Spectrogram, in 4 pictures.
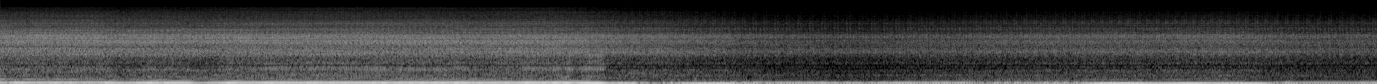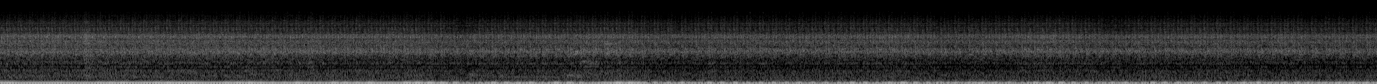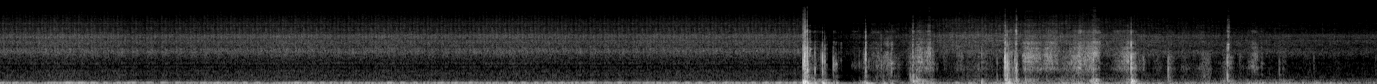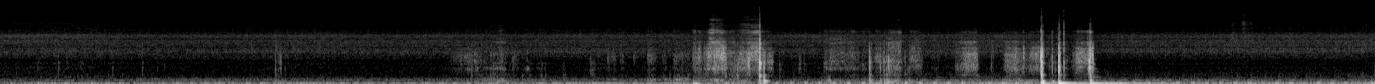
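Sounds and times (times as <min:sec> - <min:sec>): car engine idling: 0:00.0 - 0:55.0
camera handling knocks and rustling: 0:35.6 - 0:40.4.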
